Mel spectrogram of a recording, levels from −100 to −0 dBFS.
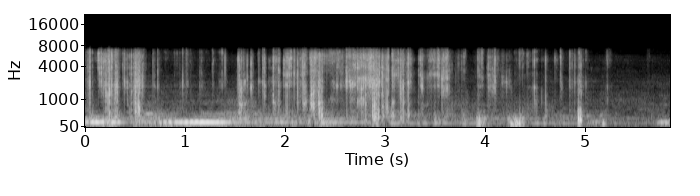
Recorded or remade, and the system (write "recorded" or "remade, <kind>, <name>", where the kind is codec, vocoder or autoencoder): remade, codec, SNAC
